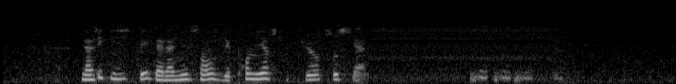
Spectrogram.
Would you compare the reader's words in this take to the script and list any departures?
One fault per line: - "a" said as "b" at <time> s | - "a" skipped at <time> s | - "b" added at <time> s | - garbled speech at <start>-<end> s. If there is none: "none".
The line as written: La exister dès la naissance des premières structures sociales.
none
